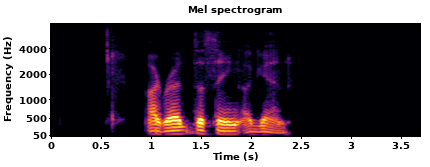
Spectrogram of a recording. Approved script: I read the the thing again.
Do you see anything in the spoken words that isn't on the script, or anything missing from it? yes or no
yes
